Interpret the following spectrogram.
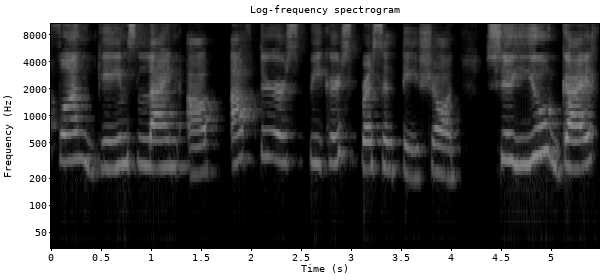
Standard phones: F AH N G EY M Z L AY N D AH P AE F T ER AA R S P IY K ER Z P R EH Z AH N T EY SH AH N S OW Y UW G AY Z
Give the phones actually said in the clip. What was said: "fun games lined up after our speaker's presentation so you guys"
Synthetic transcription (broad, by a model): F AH N G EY M S L AY N AH P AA F T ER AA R S P IY K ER S P R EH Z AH N T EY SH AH N S OW Y UW G AY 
